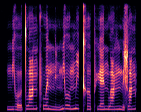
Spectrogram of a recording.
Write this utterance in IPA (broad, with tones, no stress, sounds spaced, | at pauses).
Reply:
m j o̰˨˩ ʊ̯ t̪ w ɑ˥ ŋ pʰ w ə˥˩ n n̪ y˩ n m j o˥˧ ʊ̯ m i˥˩ kʰ ɤ˧˥ pʰ ɥ ɛ˧˥ n̪ w ɑ˧˥ ŋ m y̰˨˩ s w ɑ˦ ŋ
